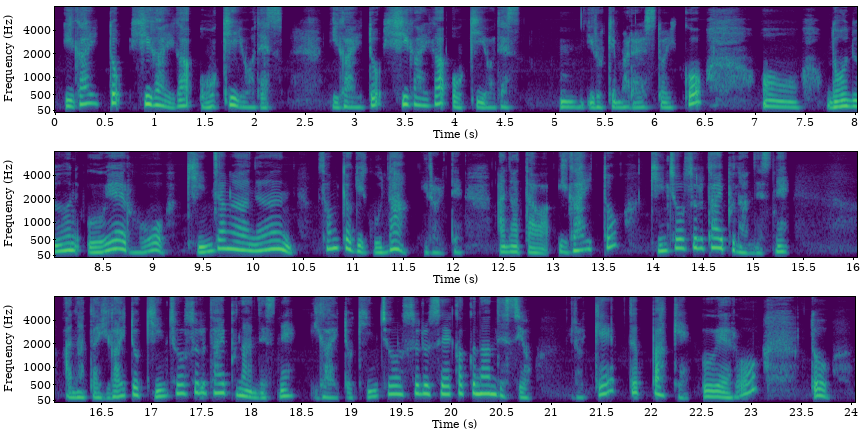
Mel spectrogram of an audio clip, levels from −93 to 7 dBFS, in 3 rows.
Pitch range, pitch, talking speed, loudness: 140-235 Hz, 170 Hz, 290 characters per minute, -28 LUFS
